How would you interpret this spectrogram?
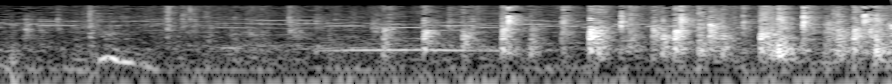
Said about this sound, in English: Thank you. I like those slow claps. I like that.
